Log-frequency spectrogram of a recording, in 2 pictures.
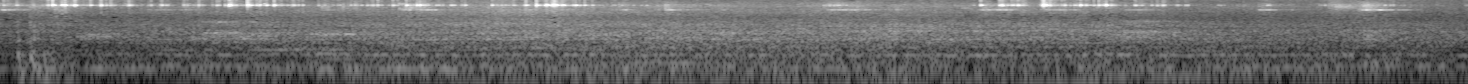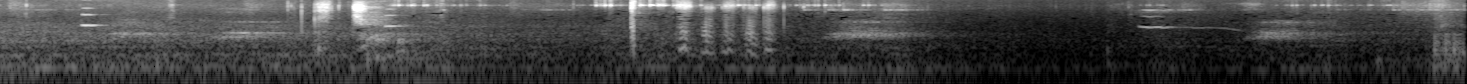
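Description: Muffled background voices and room noise, followed by several sharp clicks and taps about nine to eleven seconds in, and one short high falling squeak near the end.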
